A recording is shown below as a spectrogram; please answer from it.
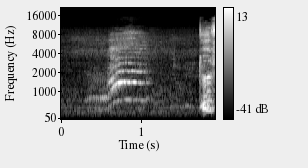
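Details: Thirsty female pet cat Halie asks to drink from the sink during the night. A single clear, tonal meow lasts about half a second, followed by a burst of French speech from a person asking if she is thirsty.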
